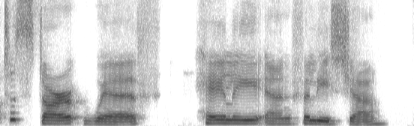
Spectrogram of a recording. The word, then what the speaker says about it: Felicia: I want to say Felicia, which is a Spanish pronunciation, but it's Felicia, I think, in English. But right?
